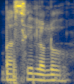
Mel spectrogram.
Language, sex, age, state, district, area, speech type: Assamese, female, 30-45, Assam, Dibrugarh, rural, spontaneous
